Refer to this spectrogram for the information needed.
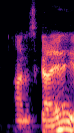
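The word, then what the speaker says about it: Anuskaya: Like I'm going to pronounce it wrong, but the Lays of Aniskaya. – Aniskaya, yeah.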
